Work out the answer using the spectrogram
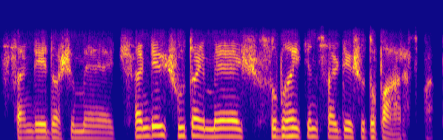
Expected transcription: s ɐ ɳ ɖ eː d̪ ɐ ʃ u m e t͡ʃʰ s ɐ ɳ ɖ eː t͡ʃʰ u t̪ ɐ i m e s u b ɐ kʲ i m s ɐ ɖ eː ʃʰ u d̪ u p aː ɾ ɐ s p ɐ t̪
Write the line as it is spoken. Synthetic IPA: s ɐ ɳ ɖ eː d̪ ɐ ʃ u m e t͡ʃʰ s ɐ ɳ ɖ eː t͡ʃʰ u t̪ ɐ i m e s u b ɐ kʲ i n s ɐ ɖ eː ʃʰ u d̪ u p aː ɾ ɐ s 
